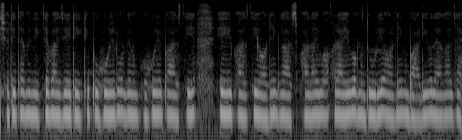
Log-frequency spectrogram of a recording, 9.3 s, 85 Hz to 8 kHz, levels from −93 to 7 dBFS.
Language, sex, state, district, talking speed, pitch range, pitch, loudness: Bengali, female, West Bengal, Malda, 155 wpm, 185-195 Hz, 190 Hz, -39 LUFS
